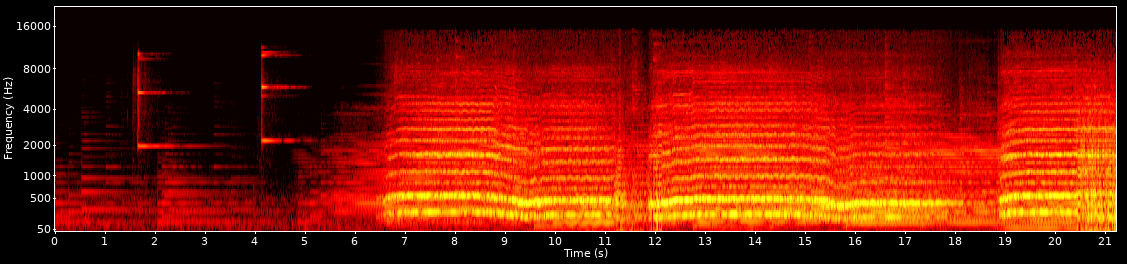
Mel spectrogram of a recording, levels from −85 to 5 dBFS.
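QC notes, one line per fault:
11.17 to 12.13 s and 20.43 s to the end: robotic sound from repeated short buffers. The audio goes rigid and metallic, with a fixed buzz at 200 Hz sitting on top while the sound underneath still loosely tracks its original shape. That pitch matches a 5 ms chunk being looped, likely because new audio was arriving too slowly, so about half of what you hear is repeats standing in for material that got skipped.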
